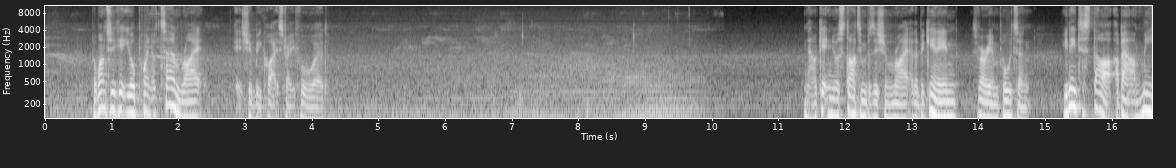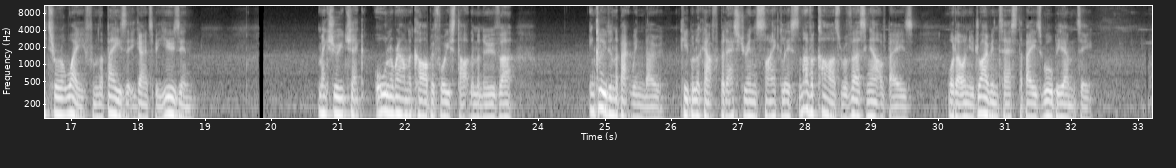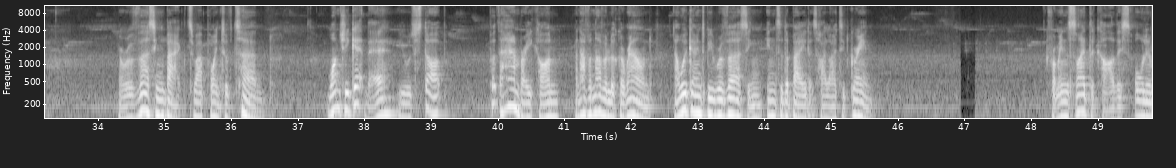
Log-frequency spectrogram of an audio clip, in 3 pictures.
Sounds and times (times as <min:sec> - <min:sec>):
Narration, monologue: 0:00.0 - 0:19.8, 0:20.4 - 0:49.8.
